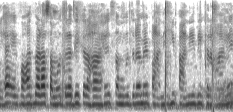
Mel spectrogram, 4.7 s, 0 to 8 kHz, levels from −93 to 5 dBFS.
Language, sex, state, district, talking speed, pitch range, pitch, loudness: Hindi, female, Chhattisgarh, Rajnandgaon, 205 wpm, 220-235 Hz, 225 Hz, -22 LUFS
